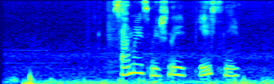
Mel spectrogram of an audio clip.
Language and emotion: Russian, neutral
